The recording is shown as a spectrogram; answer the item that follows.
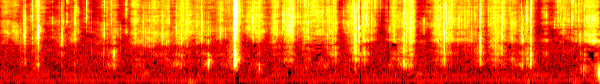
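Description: Wrapping on a packaged item being handled and pulled open by hand, with irregular crinkling and crackling made of many short, sharp crackles.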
